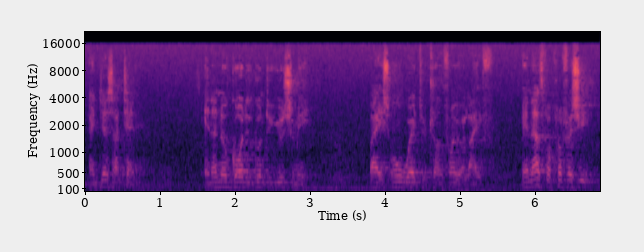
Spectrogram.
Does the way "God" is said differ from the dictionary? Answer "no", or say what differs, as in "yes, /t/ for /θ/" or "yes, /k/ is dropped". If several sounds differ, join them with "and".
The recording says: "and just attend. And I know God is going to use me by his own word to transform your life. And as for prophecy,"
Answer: no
